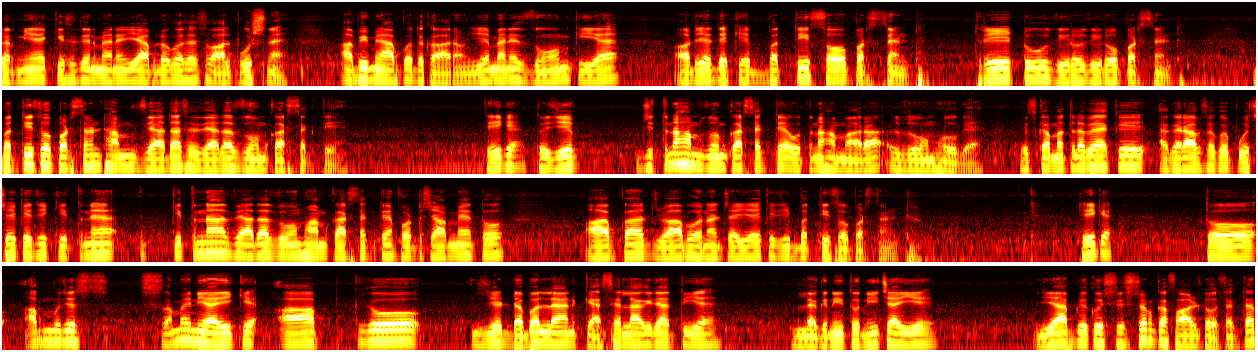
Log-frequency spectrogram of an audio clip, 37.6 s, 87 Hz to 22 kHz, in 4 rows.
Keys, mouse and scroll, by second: 22.7 ctrl+4, 24.7-28.8 alt+drag, 28.8 ctrl+click, 29.9 v, 32.7-37.6 drag.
